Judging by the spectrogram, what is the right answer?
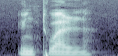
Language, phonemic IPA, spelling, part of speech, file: French, /twal/, toile, noun, Fr-toile.ogg
- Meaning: 1. fabric, cloth; canvas 2. painting (artwork) 3. web 4. alternative letter-case form of Toile 5. plain weave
